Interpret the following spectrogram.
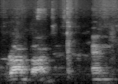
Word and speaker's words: Ramban: Rambam is pronounced with the emphasis on the first syllable, Ramb. And Ramban is pronounced with the emphasis on the second syllable, Rambam and Ramban.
